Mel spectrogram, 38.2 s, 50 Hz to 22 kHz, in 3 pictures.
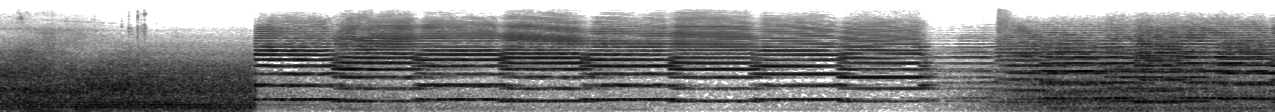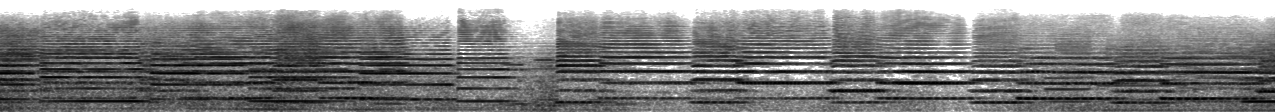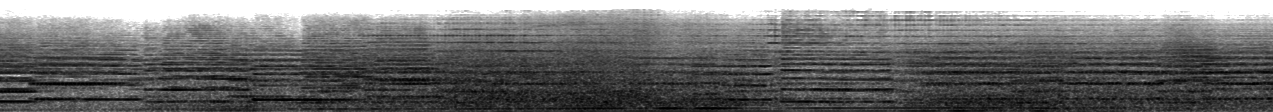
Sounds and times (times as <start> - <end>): Fire engine, fire truck (siren): 0.0 - 38.2
Truck: 0.0 - 38.2.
